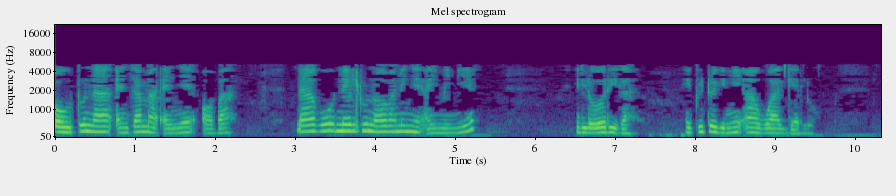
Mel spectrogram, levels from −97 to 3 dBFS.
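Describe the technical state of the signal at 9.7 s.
At 9.7 s, as throughout, the speech carries heavy MP3 compression damage, likely from a very low bitrate near 18 kbps: nothing above 5 kHz, watery swirl, smeared consonants. A spectrogram shows a flat ceiling with flickering holes.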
